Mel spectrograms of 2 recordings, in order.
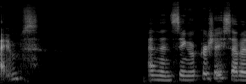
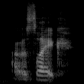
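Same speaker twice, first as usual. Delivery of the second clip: ordinary delivery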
